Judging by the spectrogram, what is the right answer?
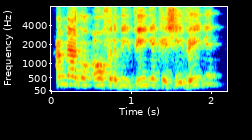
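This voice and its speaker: A man hosting a show, reacting to a clip with animated, slangy, preachy advice. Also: very high-pitched, fast. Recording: roomy echo.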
